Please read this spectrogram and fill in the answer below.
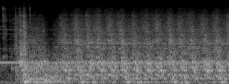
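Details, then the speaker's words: Auction car at IAA Oklahoma City that sat for years with rotten fuel, fuel gauge pegged, owner suspects fuel system problems: cranking with a low dull thump about four times a second under starter noise while building oil pressure; owner suspects engine knock. "Thump Thump Thump some it builds oil for no I think there's a I think there's a knock in the old motor guys"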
